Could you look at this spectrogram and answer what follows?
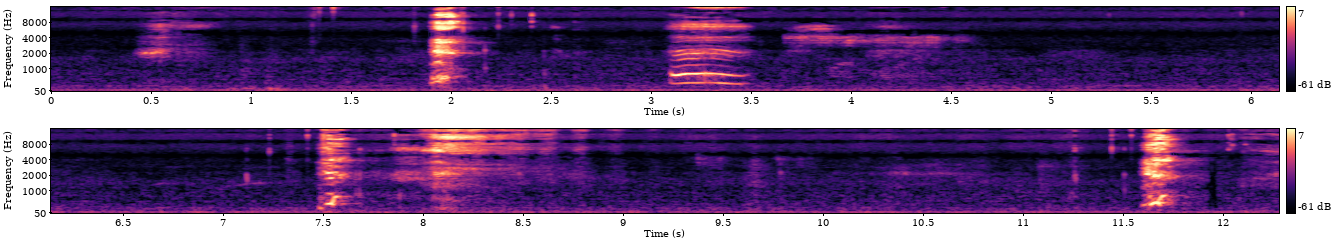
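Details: Infant with hiccups: three sudden, sharp hiccups several seconds apart, soft babbling between them, low steady room hum.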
